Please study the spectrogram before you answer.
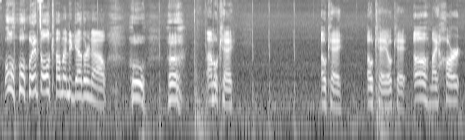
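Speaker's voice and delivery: laughing, catching your breath; shaky laughing joy; giddy relief. Real, not acted.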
